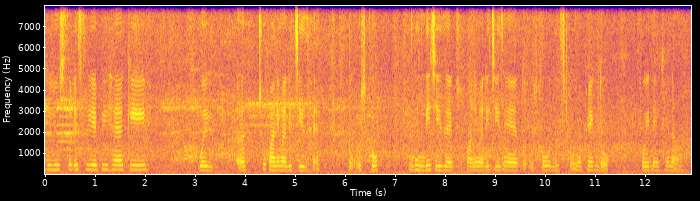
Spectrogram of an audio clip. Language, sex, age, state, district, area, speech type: Urdu, female, 18-30, Uttar Pradesh, Mau, urban, spontaneous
